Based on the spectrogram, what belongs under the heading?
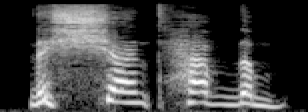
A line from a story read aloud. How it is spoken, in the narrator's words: she cried aloud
